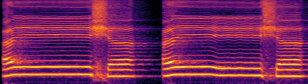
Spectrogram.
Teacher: huruf shin sama dengan huruf jim di tengah lidah. Arahkan ke langit-langit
